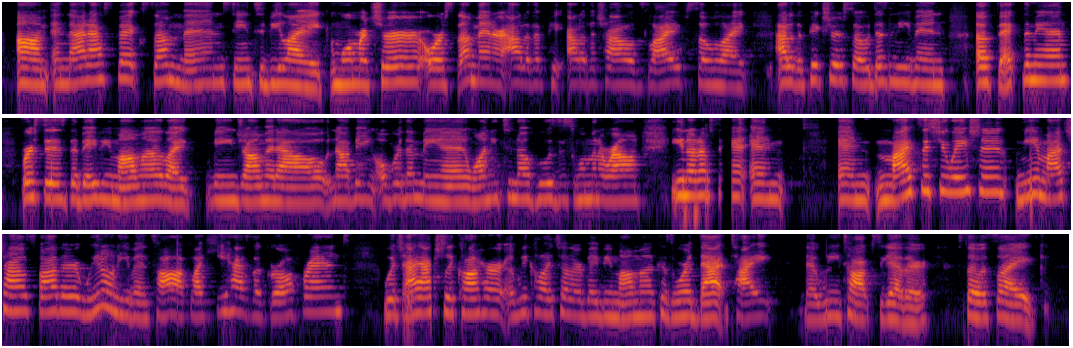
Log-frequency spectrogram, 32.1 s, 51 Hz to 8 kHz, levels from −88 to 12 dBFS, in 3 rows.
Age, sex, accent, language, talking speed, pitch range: 20-39, female, American, English, 195 wpm, 190-220 Hz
